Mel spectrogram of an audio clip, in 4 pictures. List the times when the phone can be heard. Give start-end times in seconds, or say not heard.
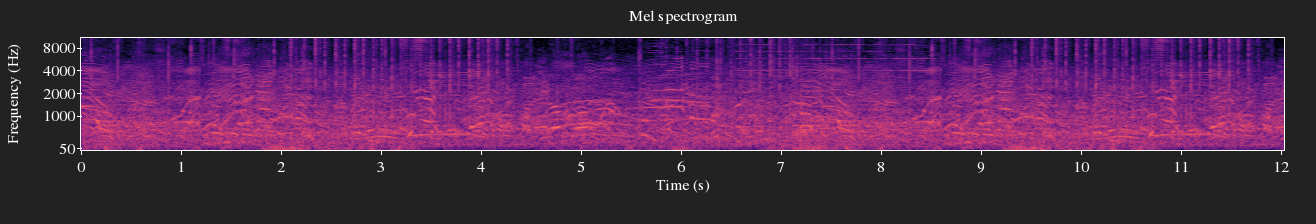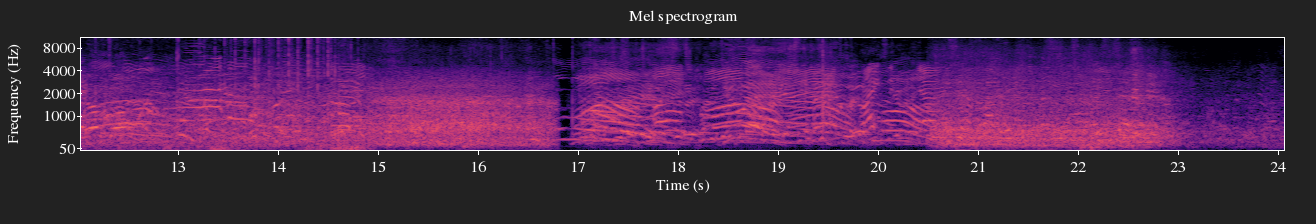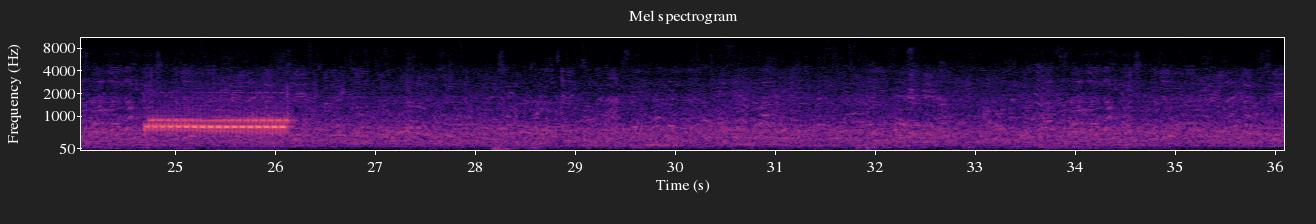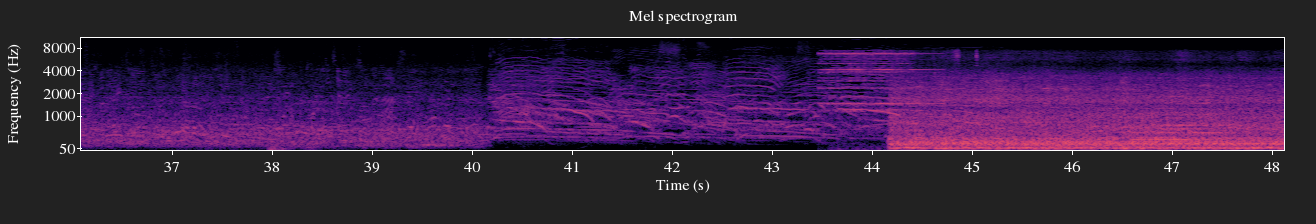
6.5-8.6, 24.6-26.2, 43.5-44.8.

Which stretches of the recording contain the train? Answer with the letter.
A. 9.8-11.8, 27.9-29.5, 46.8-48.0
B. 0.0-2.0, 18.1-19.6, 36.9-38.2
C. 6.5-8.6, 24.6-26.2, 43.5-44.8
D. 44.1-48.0
D.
